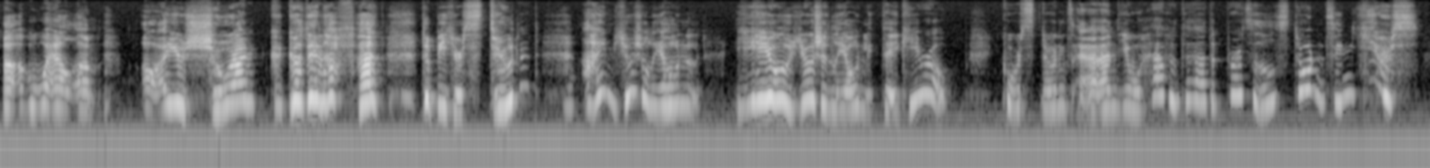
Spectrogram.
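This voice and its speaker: A woman voicing a nervous, self-doubting teenage boy in an audiobook, stuttering in a small, high voice. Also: lively intonation, unhurried. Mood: flustered. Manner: stuttering, breathless hesitations.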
